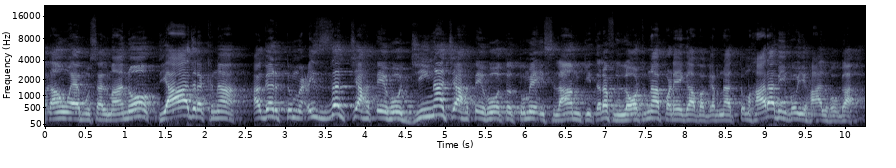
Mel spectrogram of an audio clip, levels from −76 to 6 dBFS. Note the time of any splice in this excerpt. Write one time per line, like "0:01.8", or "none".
0:01.4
